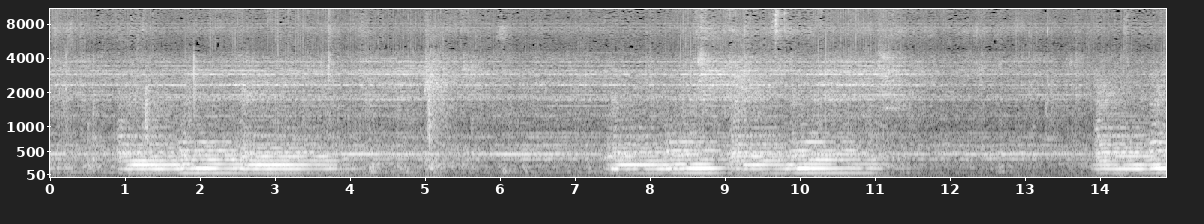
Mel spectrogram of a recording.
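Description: School concert band playing a medley of monster-movie themes: full wind band in held chords that swell loudly twice, about a second in and again about halfway through, with softer sustained notes between.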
